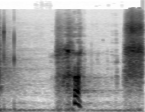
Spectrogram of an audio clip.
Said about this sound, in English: I want everybody to take a deep breath, first of all. One more for fun. With gusto.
